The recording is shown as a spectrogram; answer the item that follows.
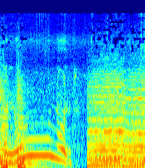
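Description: A woman's voice draws out a word. About a second and a quarter in, a steady pitched tone with many overtones starts; it holds level and steps in pitch, in the manner of a sound effect added in editing.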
